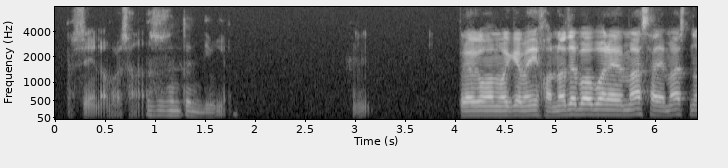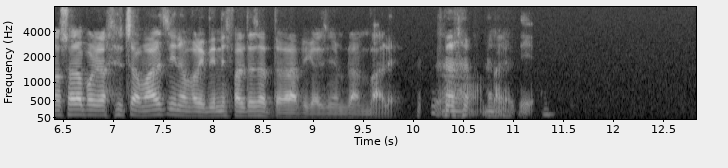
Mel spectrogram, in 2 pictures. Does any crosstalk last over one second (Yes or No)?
No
